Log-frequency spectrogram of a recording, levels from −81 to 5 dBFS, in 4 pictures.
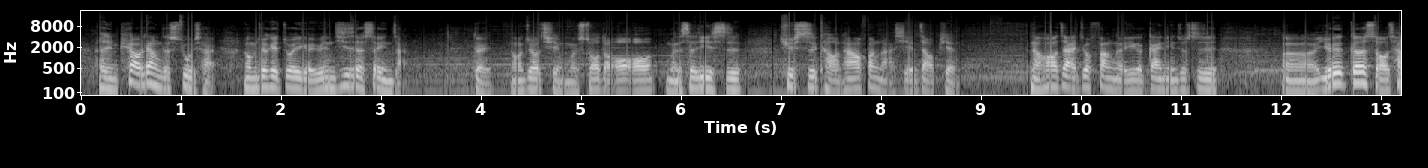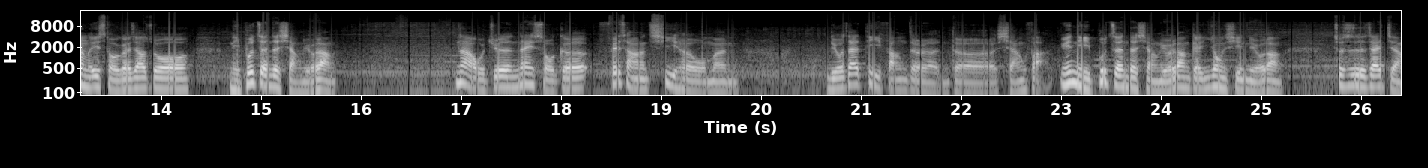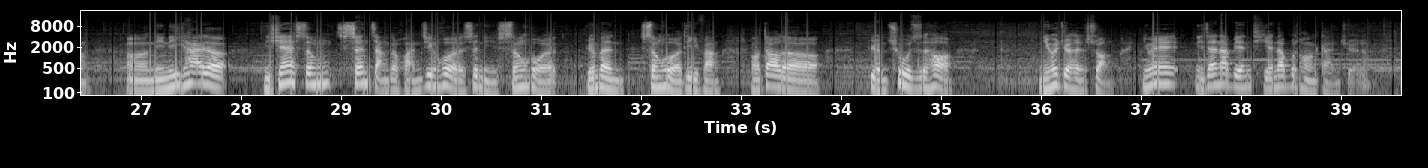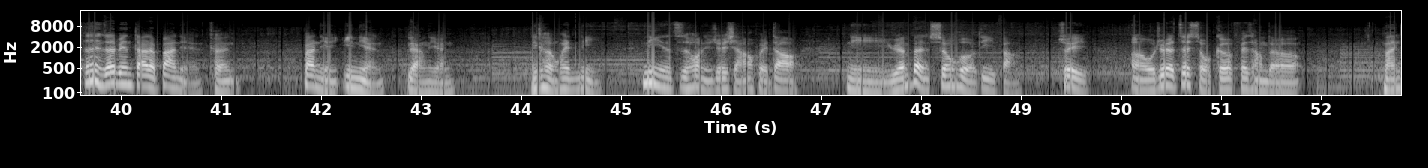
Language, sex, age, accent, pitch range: Chinese, male, 20-39, native, 110-150 Hz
